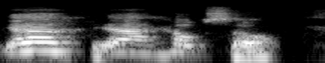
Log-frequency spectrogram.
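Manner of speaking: voice shooting very high, squeaky. Retelling asking whether a book would sell, the speaker reenacts his voice going high. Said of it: "My voice went a little high".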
